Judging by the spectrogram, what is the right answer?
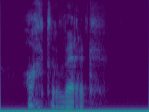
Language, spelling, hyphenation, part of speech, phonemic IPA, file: Dutch, achterwerk, ach‧ter‧werk, noun, /ˈɑx.tərˌʋɛrk/, Nl-achterwerk.ogg
- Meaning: 1. behind, buttocks 2. stern 3. decorative lacework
